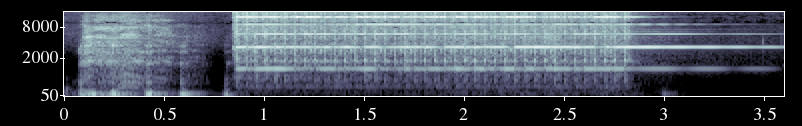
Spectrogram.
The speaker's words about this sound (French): et ça sonne le téléphone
